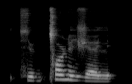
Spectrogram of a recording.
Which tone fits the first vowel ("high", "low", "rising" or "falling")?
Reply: low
